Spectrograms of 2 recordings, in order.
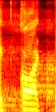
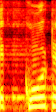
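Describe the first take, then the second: First: कॉट with an open aw vowel; correct open O. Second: कोट with a closed long oh, like coat; wrong closed O. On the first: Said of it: "कॉट पढ़ेंगे". (कॉट में खुला ऑ) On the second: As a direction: say कोट with a rounded oh vowel. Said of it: "इसे कोट नहीं पढ़ेंगे". (कोट में बंद, लंबा ओ) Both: Shown as a demonstration.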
